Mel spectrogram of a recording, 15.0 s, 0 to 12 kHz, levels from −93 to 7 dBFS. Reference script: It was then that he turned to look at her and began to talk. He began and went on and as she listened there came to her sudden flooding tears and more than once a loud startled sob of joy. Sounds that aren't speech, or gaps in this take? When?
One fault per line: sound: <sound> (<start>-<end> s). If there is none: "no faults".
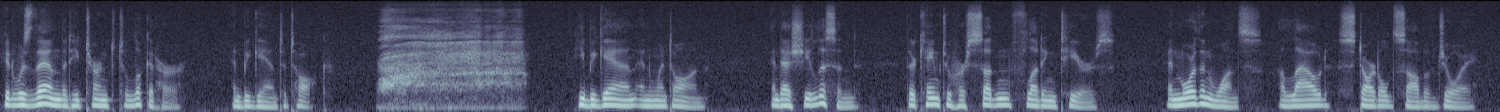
sound: sigh (3.8-5.3 s)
